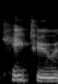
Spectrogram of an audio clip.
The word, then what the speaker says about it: Ketu: Rahu is spelled R-A-H-U, and Ketu is not K in the number two, you know, like the mountain. it's a K-E-T-U, Ketu.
